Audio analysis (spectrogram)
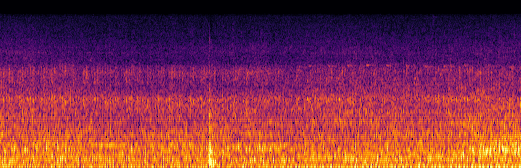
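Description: A steady engine idles at close range with a low, constant rumble, broken once by a brief sharp click midway.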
